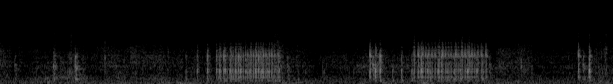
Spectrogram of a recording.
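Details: Ford Focus 2, 2.0 automatic, new Loebro drive shafts at 1000 km: both outer CV joint boots, left and right, squeak as the wheels are steered, giving rubbery squeaks in bursts every second or two in a quiet background.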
